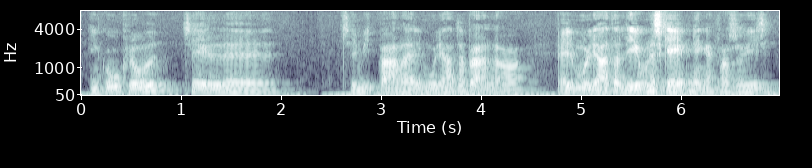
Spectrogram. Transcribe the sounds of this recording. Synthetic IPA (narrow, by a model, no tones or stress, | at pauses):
e̝nɡ̥o̝̰ːkʰlo̝ːð̞ˠət͡sʰe̝lø | t͡sʰe̝lmid̥̚b̥ɑ̰̈ːnɒ̽æləmuːliɑ̈nd̥ʁɐb̥ɶɐ̰nɒ̽ʔæləmuːliɑ̈nd̥ʁɐle̝ːʊənəsɡ̥ɛːb̥ne̝ŋ̰ɐfɒ̽sɒ̽ʋid̥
